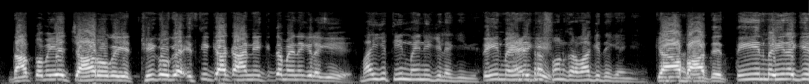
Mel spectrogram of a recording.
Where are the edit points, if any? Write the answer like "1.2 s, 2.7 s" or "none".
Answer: none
